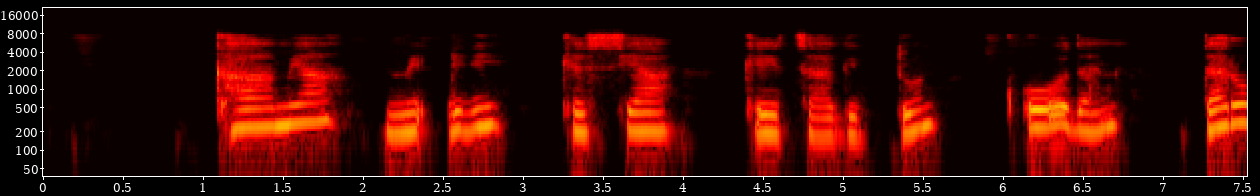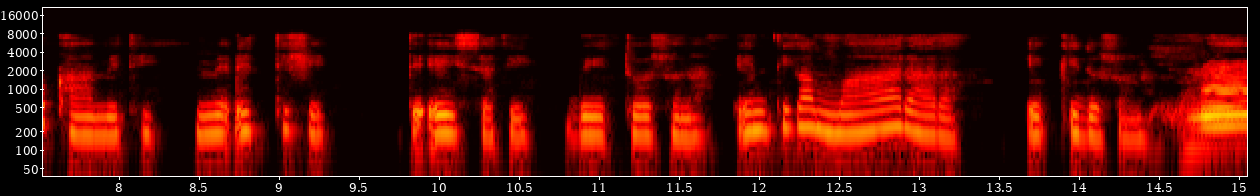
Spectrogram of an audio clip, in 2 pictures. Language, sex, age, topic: Gamo, female, 25-35, government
